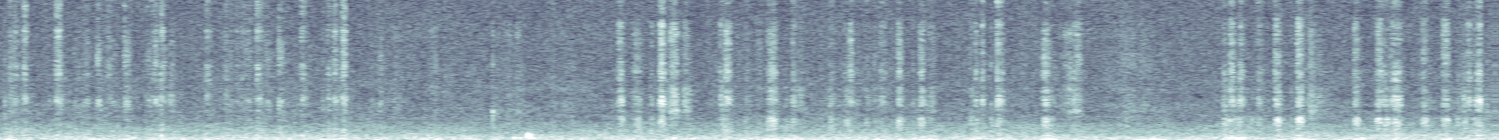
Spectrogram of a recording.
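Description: A yellow wooden pencil held in the fingers writes across the page of an open lined paper notebook lying flat on a desk, its graphite scratching on the paper. The quiet, steady scratching rises into short, bright strokes over a soft low background hum.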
